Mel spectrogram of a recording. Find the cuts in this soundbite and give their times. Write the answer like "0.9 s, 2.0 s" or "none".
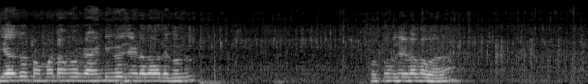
none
